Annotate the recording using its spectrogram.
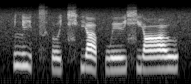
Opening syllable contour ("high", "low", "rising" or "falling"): falling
